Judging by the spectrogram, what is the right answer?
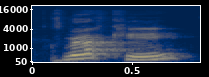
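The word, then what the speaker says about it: Rakı: Raki, as we should really pronounce it, 4%.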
